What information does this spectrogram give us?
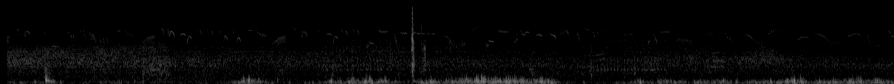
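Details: A Eurasian skylark (Alauda arvensis) at Ljubljansko Barje, Slovenia, on 1 April 2023, pours out a long, unbroken stream of rapid, high chirps and trills over steady low wind rumble.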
